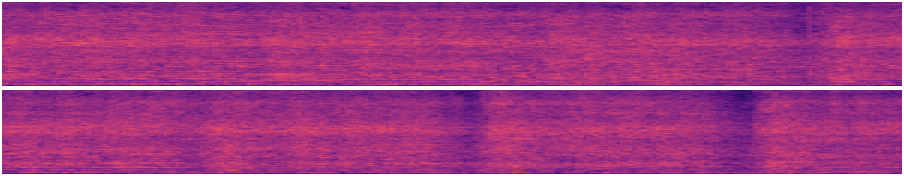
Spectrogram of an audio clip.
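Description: A large ensemble of kazoos playing together, a buzzing chorus of held notes that change pitch every second or so.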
